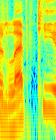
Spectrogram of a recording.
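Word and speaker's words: Luepke: And then you look at Deuce Vaughn and Hunter Lepke. Is that how you pronounce his name? – Yeah.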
